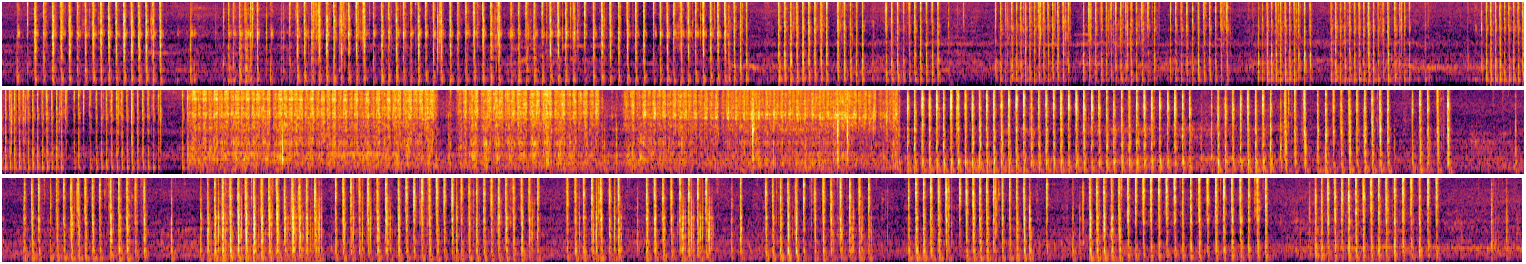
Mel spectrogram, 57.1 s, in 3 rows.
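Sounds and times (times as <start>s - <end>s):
handsaw cutting wood: 21.3s - 30.3s.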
